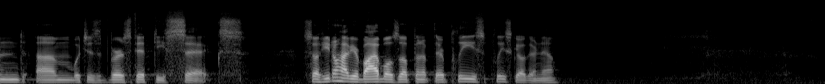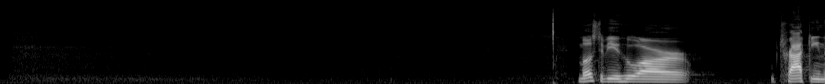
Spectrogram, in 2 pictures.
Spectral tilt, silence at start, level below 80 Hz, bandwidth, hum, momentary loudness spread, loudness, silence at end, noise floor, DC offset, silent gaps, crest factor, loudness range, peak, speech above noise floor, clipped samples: -5.5 dB/octave; 0 s; -70 dBFS; 17 kHz; none; 21 LU; -24 LUFS; 0 s; -68 dBFS; under 0.1%; none; 28 dB; 15 LU; 0 dBFS; 45 dB; under 0.1%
